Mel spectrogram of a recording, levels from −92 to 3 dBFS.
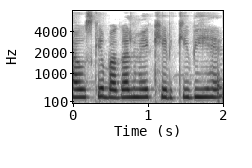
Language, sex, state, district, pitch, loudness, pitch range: Hindi, female, Jharkhand, Deoghar, 250 Hz, -14 LUFS, 245-250 Hz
